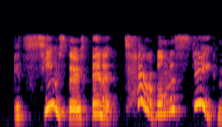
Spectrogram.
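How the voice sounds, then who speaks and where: Squeaky and extremely high-pitched, a woman does a put-on character voice at a moderate pace, her pitch swinging very widely. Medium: read story. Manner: prim, refined.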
